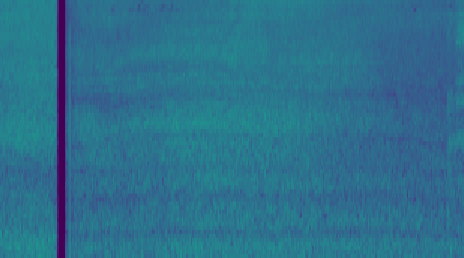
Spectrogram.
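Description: Ocean surf washing onto the beach, a steady rush with wind rumbling on the microphone. The sound cuts out for an instant a little under a second in, then carries on the same.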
